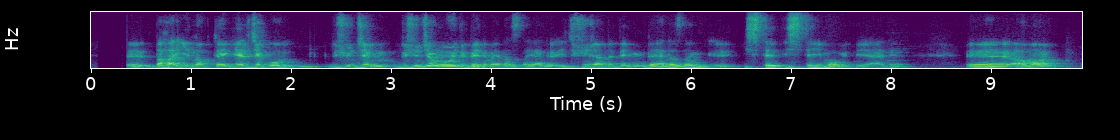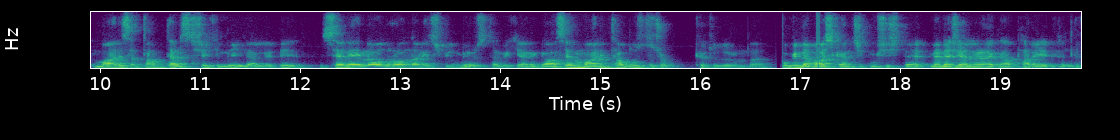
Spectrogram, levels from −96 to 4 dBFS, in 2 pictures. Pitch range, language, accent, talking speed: 120-145 Hz, Turkish, native, 160 wpm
